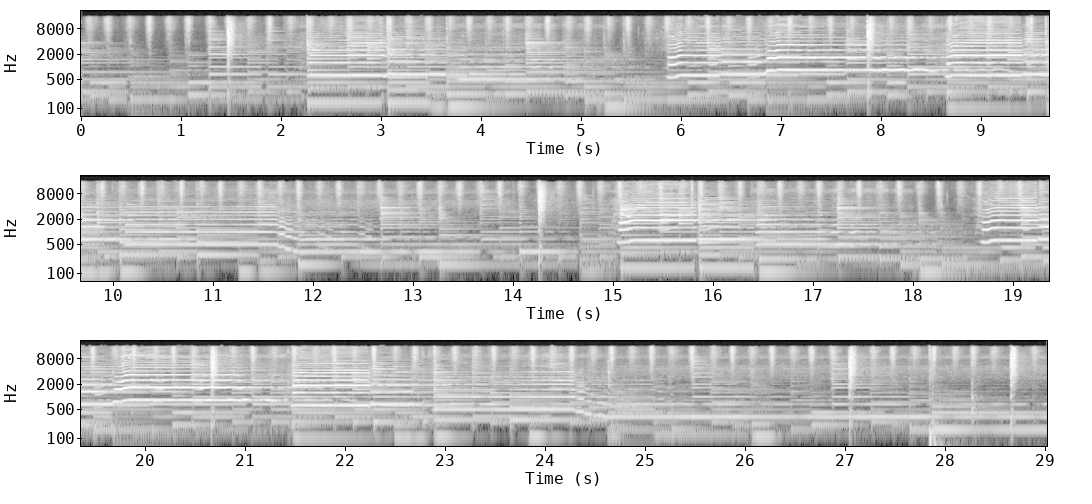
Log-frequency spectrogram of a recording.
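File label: ringtone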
